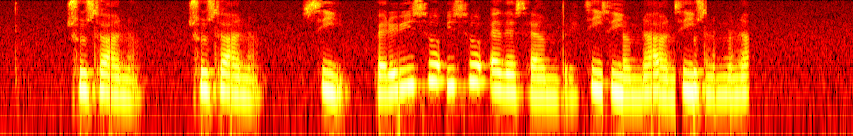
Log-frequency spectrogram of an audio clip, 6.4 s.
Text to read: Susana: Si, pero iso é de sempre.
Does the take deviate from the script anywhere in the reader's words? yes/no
yes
